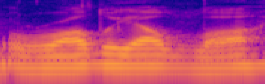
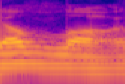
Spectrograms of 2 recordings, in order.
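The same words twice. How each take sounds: First: The r sounds like an English r. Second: The r is a single quick tongue tap. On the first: The speaker calls it wrong. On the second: The speaker calls it right.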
